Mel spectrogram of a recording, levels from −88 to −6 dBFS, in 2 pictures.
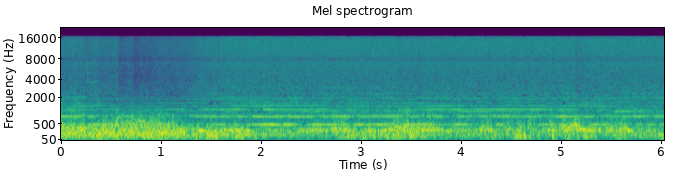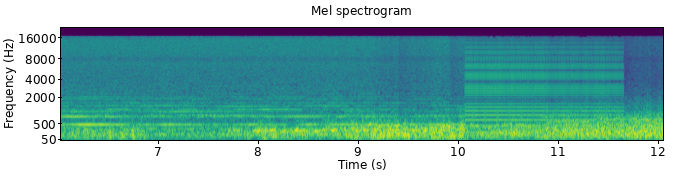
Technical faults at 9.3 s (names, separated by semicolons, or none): gain pumping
